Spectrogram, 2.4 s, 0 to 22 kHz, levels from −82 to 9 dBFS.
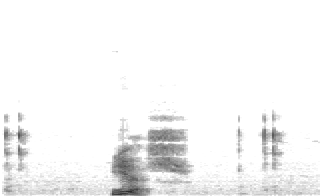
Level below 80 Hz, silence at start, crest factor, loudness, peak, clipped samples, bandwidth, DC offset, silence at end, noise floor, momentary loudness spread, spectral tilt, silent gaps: -68 dBFS; 0.05 s; 20 dB; -19 LUFS; -2 dBFS; under 0.1%; 9.6 kHz; under 0.1%; 0.35 s; -60 dBFS; 18 LU; -2.5 dB/octave; none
